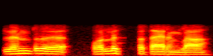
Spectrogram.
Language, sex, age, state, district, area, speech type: Tamil, male, 18-30, Tamil Nadu, Madurai, rural, conversation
